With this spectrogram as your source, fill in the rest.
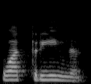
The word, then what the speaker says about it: poitrine: Why is the wa sound? This is in poitrine.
